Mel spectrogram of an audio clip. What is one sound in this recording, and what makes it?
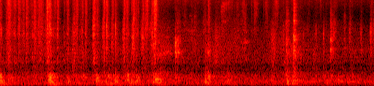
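A stiff brush scrubs and dabs against paper with soft, scratchy strokes.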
